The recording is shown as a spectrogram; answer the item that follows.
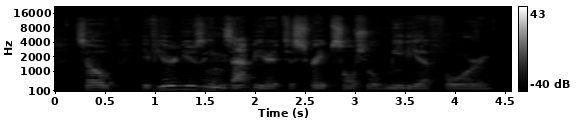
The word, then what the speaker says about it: Zapier: In video 11, I talked about having Zapier's happier. That's how you pronounce it, folks. I talked about how you can use Zapier to scrape social media,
